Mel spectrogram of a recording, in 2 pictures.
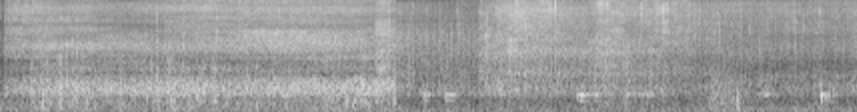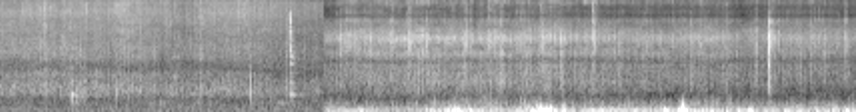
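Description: Sausage and potatoes frying in a pan at a chilly winter campsite, a steady soft sizzle and hiss with occasional stirring scrapes, then a louder crackling, rumbling stretch near the end.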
